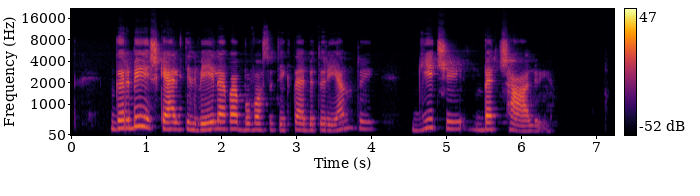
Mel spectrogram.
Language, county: Lithuanian, Kaunas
